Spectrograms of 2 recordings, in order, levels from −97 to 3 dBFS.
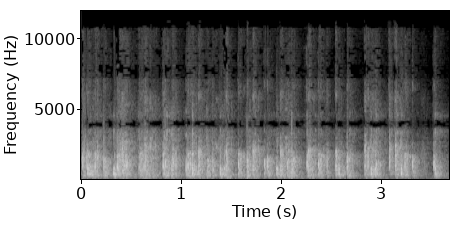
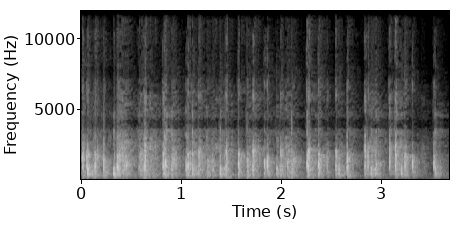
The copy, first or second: second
